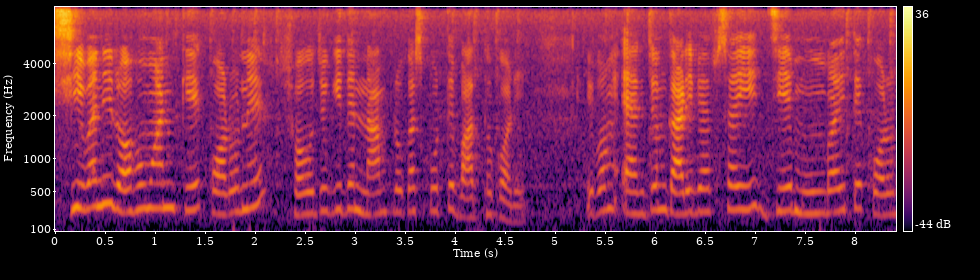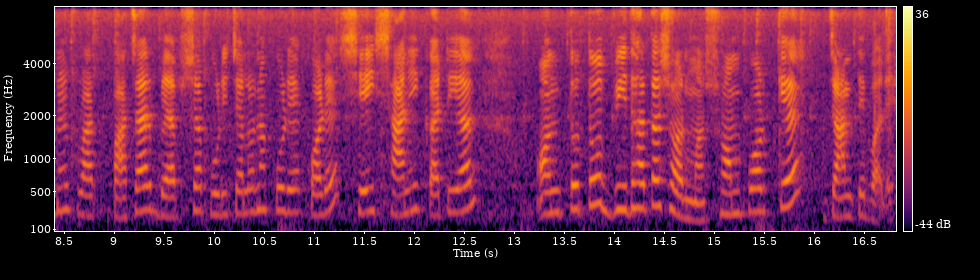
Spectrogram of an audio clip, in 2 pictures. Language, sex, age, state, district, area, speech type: Bengali, female, 45-60, West Bengal, Kolkata, urban, read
